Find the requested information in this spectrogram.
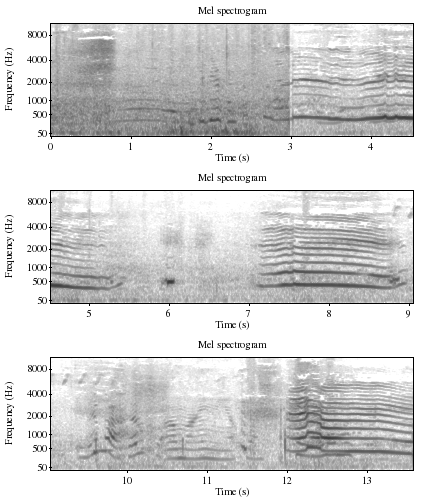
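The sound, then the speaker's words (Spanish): A small boy crying, distraught over the damaged state of his school in Valencia: high, wavering wails and sobs in several long bursts with brief gaps. A noisy, rumbling stretch comes before the first cry. “Hasta no llores, bebé, no llores. Me da mucha pena. El vídeo se ha hecho viral.”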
